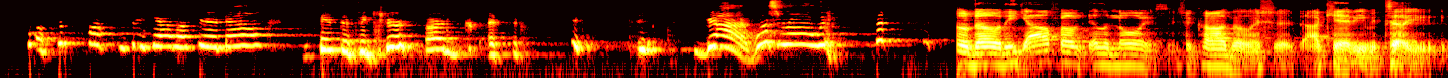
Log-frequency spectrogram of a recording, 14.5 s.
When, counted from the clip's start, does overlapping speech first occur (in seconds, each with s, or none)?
none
